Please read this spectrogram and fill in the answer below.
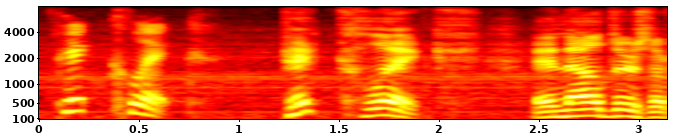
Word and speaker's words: PicClick: Yeah, and it's spelled. How is it spelled? PICCLICK. Yeah, pick click.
